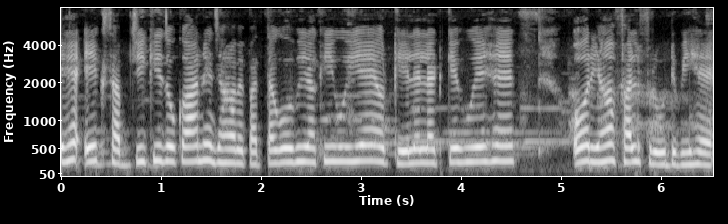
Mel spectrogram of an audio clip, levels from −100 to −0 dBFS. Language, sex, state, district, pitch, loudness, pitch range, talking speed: Hindi, female, Uttar Pradesh, Gorakhpur, 260 Hz, -15 LUFS, 235-270 Hz, 210 wpm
